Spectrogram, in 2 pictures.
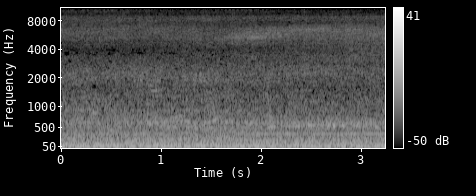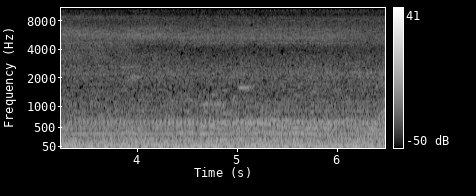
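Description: Diesel engine of a JCB backhoe loader running steadily at a low, even rumble.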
